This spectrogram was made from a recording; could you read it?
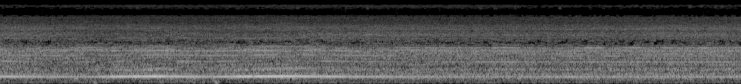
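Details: Hoover Decade Soft & Light Elite vacuum (owned since May 2024), first run after swapping 7-bladed fan impeller for 20-bladed upgrade, bearings already greased: loud steady high-pitched motor whine with even air rush, no rattles; noise mostly reduced, still slightly loud.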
